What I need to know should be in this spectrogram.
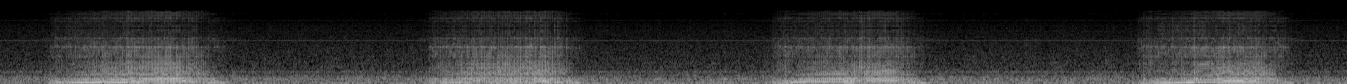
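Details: Snoring during sleep, recorded by a roommate: loud, rough, rumbling snores on each breath in, four in about 13 seconds, roughly 18 breaths a minute; heavy snoring.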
